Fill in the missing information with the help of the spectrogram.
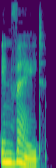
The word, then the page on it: invade: British English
